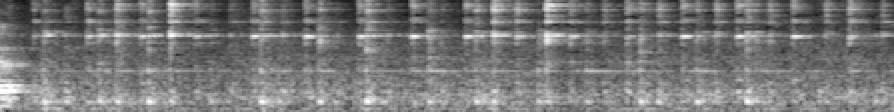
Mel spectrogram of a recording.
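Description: A spoon stirring a drink, clinking against the sides of a cup several times a second, with a faint ringing.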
